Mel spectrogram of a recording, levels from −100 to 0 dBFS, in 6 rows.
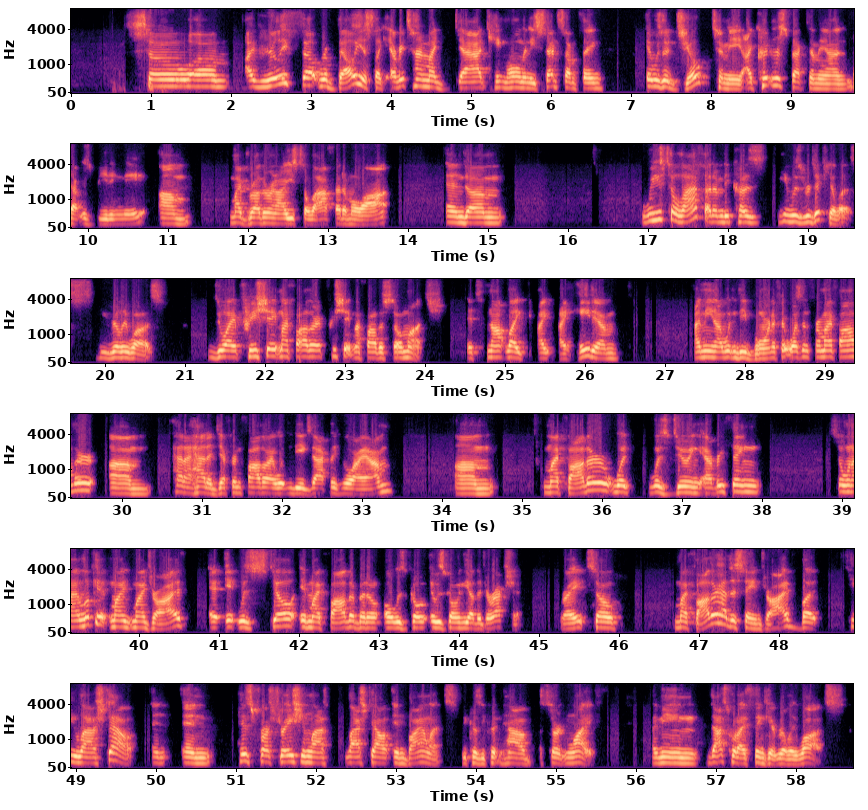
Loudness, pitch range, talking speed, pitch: -14 LUFS, 145-180 Hz, 175 wpm, 160 Hz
